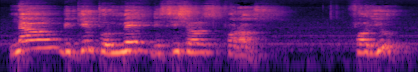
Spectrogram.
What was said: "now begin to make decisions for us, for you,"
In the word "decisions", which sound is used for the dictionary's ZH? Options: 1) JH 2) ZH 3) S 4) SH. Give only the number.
4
